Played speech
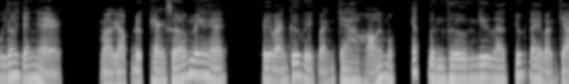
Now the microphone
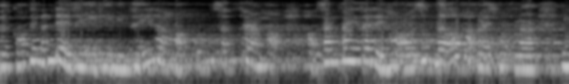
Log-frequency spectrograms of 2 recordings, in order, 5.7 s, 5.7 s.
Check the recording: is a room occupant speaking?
Yes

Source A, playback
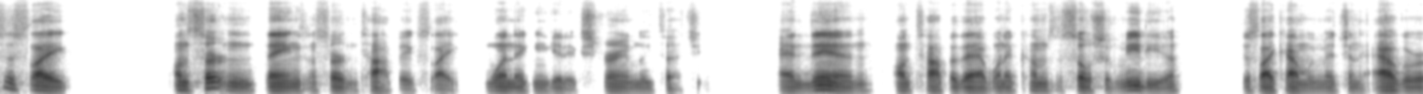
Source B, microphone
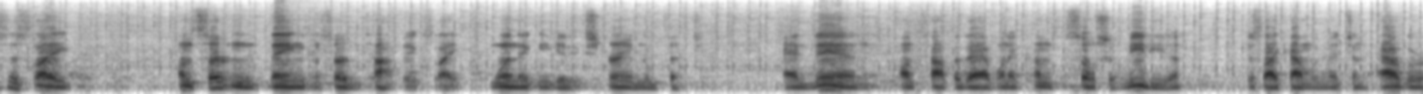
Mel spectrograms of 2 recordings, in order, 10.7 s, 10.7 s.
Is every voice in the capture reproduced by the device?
Yes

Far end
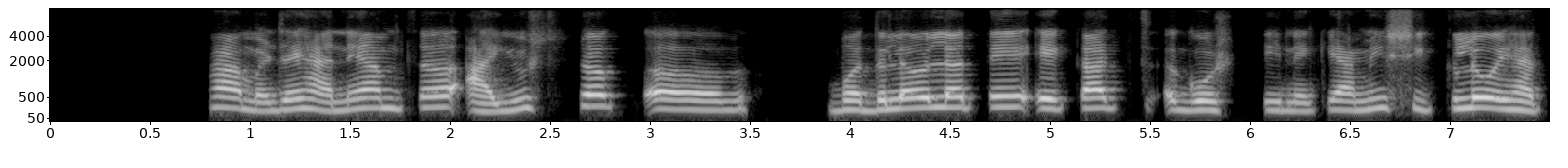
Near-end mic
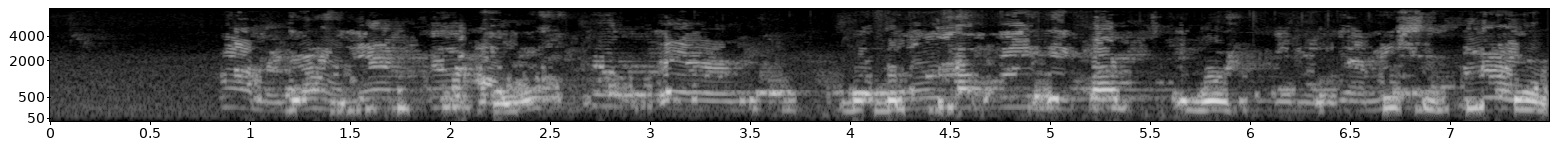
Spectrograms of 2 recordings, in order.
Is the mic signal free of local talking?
Yes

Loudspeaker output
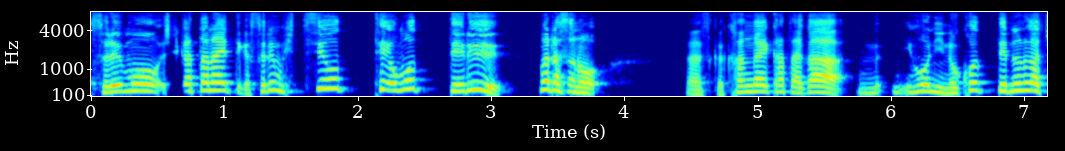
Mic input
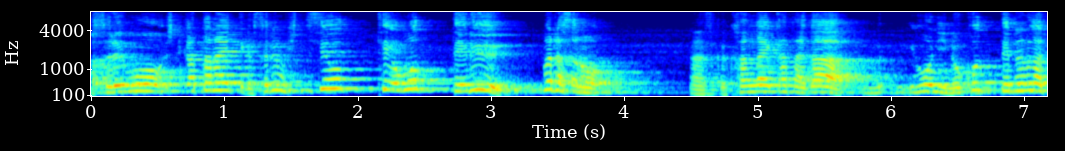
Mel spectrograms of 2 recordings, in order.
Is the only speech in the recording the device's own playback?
Yes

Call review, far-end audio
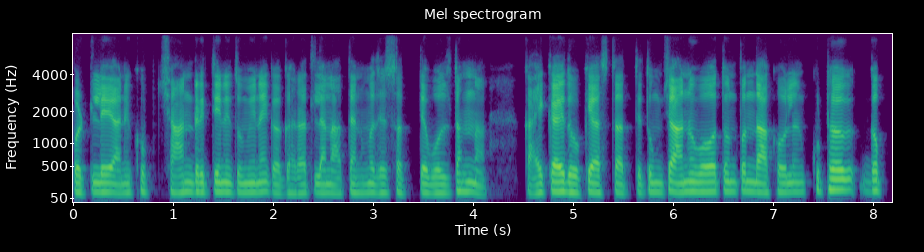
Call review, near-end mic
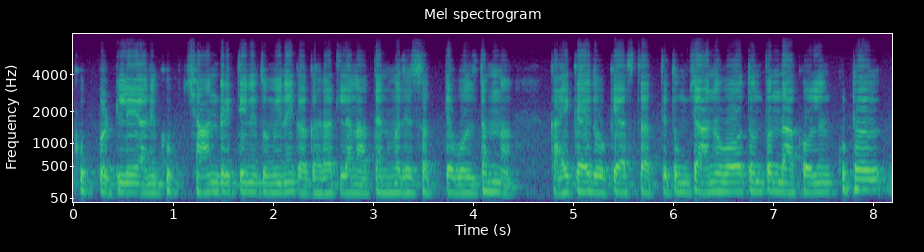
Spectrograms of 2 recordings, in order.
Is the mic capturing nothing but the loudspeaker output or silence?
Yes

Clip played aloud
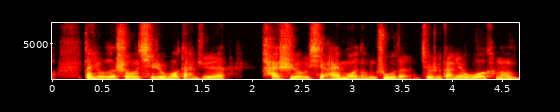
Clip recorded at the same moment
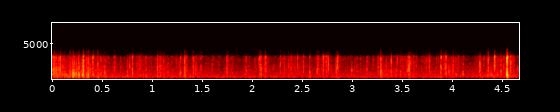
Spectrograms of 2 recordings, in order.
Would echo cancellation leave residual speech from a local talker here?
No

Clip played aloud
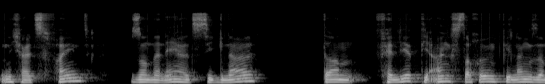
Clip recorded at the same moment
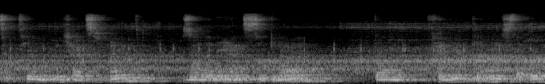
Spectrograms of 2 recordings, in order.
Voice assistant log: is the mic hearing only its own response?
Yes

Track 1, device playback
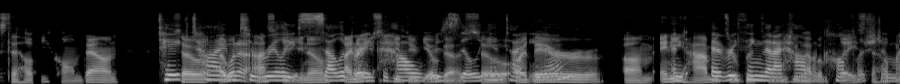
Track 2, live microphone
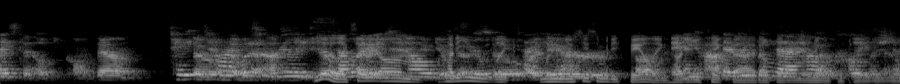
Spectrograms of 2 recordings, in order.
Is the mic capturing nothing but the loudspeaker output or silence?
No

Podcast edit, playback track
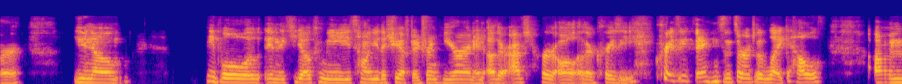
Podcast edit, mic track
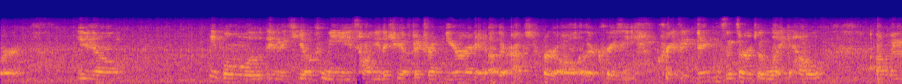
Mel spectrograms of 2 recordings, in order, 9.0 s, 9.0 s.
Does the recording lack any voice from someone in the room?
Yes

